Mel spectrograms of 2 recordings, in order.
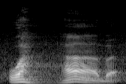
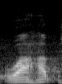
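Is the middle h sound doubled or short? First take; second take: doubled; short. First: The middle h is held and doubled. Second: The middle h is short and single. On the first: It means the Great Giver. The speaker calls it right. "tasydid di sini sangat besar fungsinya" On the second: It means simply giving. The speaker calls it wrong. "dia tidak pakai tasydid, wahab saja"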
